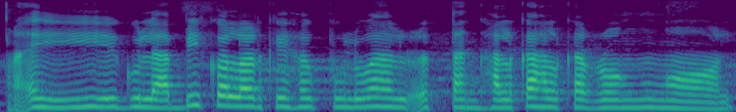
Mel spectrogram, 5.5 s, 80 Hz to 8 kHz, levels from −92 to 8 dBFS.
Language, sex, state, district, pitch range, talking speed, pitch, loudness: Bajjika, female, Bihar, Vaishali, 200-225 Hz, 120 wpm, 215 Hz, -27 LUFS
